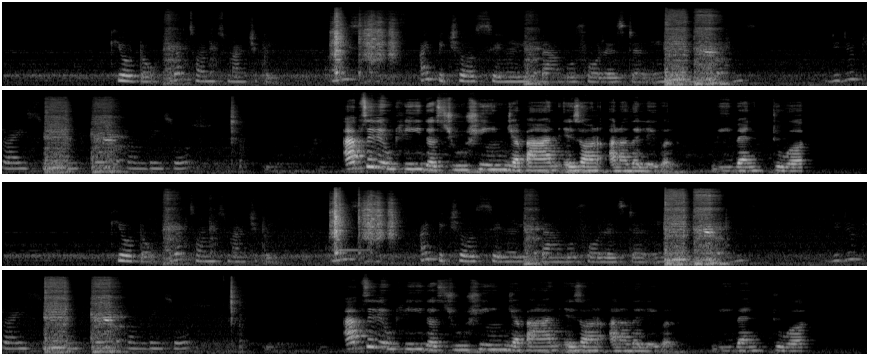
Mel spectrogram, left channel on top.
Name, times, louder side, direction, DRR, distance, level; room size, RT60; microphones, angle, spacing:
voice 1, 0.0-11.4, equal, 30° left, 1.9 m, -41 dB
sound 1, 1.6-2.9 3.3-8.5 8.8-10.2 10.6-11.0, right 4 dB, 35° right, 2.2 m, -30 dB
voice 2, 12.1-15.4 15.7-16.7, left 6 dB, 75° left, 0.4 m, -28 dB
5.1 x 4.5 x 4.1 m
head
